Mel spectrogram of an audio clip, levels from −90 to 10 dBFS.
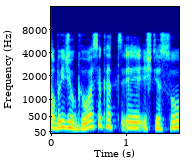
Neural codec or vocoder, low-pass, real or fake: codec, 16 kHz, 4 kbps, FunCodec, trained on Chinese and English, 50 frames a second; 7.2 kHz; fake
